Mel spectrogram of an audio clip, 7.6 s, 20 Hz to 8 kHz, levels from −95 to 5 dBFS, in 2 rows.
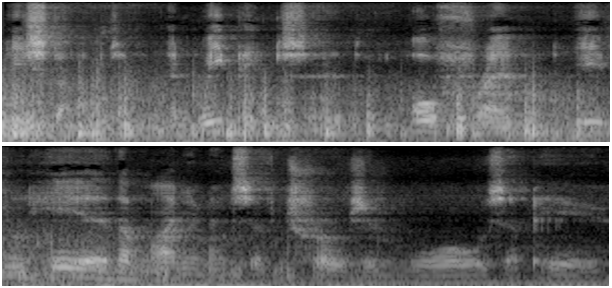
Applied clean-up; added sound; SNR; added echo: none; Thunder; 1 dB; reverberation time 1.5 s.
